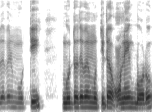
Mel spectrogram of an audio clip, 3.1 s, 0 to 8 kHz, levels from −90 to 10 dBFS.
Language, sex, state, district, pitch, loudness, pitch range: Bengali, male, West Bengal, Dakshin Dinajpur, 130 Hz, -13 LUFS, 130-140 Hz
